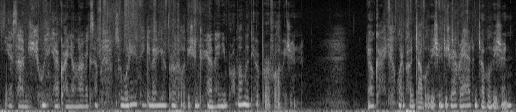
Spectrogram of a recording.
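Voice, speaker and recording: A woman whispering a fast, brisk ASMR whispered role-play as a medical examiner, giving short instructions and questions. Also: mid-range voice, fairly even intonation, background noise.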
